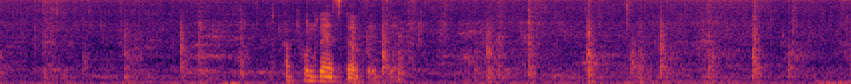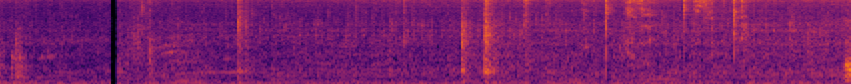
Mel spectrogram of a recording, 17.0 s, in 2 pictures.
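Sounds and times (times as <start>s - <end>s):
gravy sizzling in a pan: 0.0s - 17.0s
wooden spatula scraping pan: 14.0s - 16.1s.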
